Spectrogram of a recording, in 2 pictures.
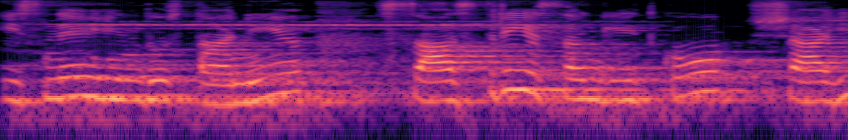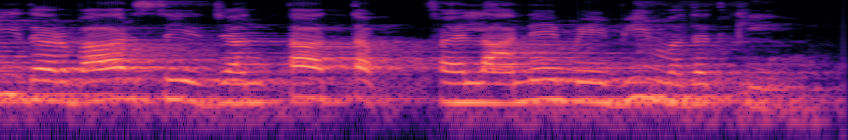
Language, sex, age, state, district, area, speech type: Hindi, female, 30-45, Uttar Pradesh, Mirzapur, rural, read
